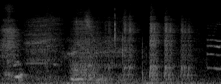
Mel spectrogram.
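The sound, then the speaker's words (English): A cat meows a few times in short, soft bursts over a steady noisy background, with a brief higher-pitched call near the end. “Cat hmm. cameo.”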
